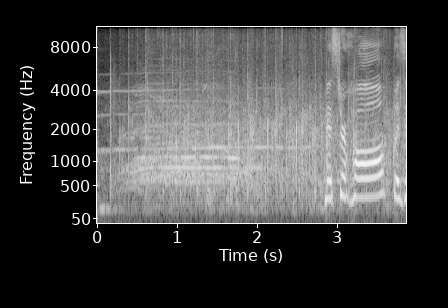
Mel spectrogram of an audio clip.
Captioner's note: applause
